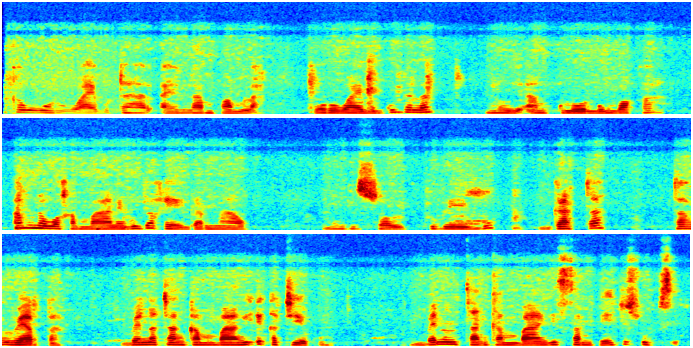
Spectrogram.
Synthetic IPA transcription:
kawoɾuwajbutaːlajlampamla̰ | woɾuwajbuɡudːala | muŋɡiʔa̰mkuloːɾbumbɔkːaː | mnawaxambanɛbuɟɔxɛɡanːaːw | muŋɡisɔltubebuɡatːa | tawɛɾta | bɛnːataŋkambaŋɡiʔɛkːateːku | bɛntaŋkambaŋɡisampɛt͡ʃisufsi

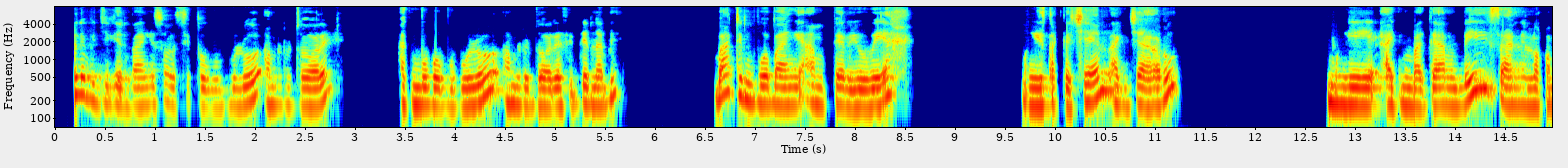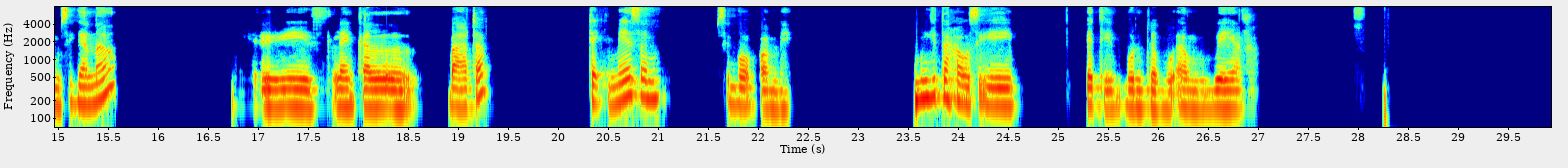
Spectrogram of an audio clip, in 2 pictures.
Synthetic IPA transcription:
bɐlɛbud͡ʒiɡenbaːŋɡisɔlsipːɐbubulɔʔɐmludɔːɾɛ | ʔɐk̚mbubobuɡuloʔɐmludɔːɾɛsidɛnːɐbi | baːtimbubɔbaŋɡiʔɐ̰mpɛɾjuwɛːx | maŋɡisakːɐt͡ʃɛːnɐk̚ɟaːɾu | maŋɡiaɟmbɐɡambisaːnilɔxɔmsiɡɐnaw | mɡiwilɛŋkɐl | baːtɐ | tɛk̚mɛsɐm | sibɔːkɔmɛ | muŋɡitɐxɐwsi | bɛtibuntɐbṵʔɐ̰mwɛːɾ

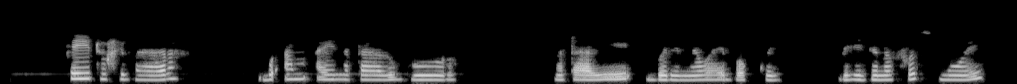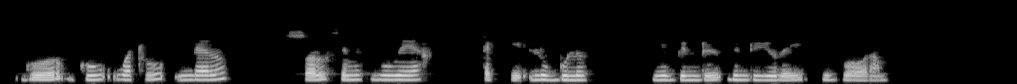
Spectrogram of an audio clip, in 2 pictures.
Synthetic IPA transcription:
kajituxibaːɾ | buʔɐmajnataːluɡɔːɾ | nata̰libəɾinawajbɔkːɔɲ | bikiɡɐnafəsmɔːj | ɡɔ̰ːɾɡuwatʰundɛl | sɔlsemisbuwɛːx | tɛkːḭlubulə | nibindbindujuɾḛjkibɔːɾam

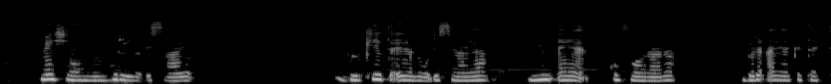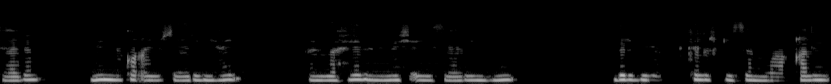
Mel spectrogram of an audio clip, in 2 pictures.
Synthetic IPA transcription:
mɛːʃaːnwɑːɡʊɾɪlɐɗɪsaːjɔ | bʊlkʰiːt̪ʰɐʔɐ̰jaːlɐɣʊɖɪsaːjaː | nɪnʔɐjaː | kʰʊfɔːɾɐɾɐ | bɪɾɐʔɐjaːkʰɐt̪ʰaːɡ̚t̪ʰaːɣɐnː | ɪnːɐkʰɔrʔɐ̰juːsaːɾɪnjɐɦɛj | ʔɐlwaːħɛːðɐnɐmɛːʃɐɐjɛjsaːɾɪnjɪɦiːn | d̪ɐrbɪɣɐkʰɐlɐrkʰiːsɐnɐwɑːqɑlɪn

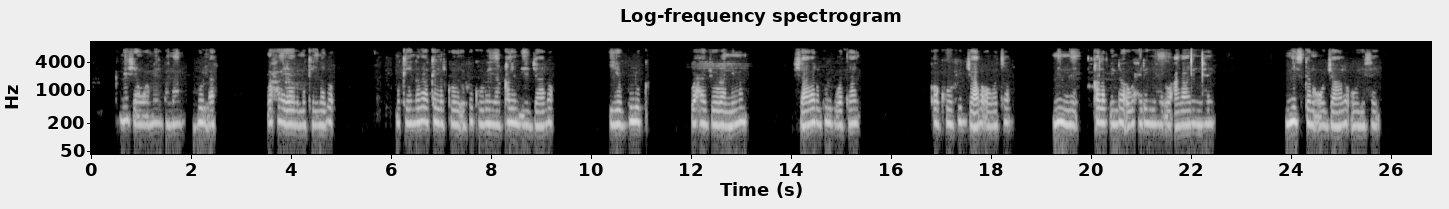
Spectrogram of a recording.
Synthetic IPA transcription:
mɛːʃɐnwɑːmɛːlbɐnːaːnɦulɐh | wɑħɑjɛːlmɐkʰinɐðɔ | mɐkʰiːnɐðɐɦɐkʰɐlɐrkʰɔːðɛɔːkʰɐkʰɔːβɐjaːnqɑlɪmit͡ʃaːlɔ | ijɔbʊlʊɡ | wɑħɑːt͡ʃɔːɣaːnɪmɐn | ʃaːɣɐrbʊlʊɡwɑt̪ʰaːn | ʔɔːkʰɔːfɪd̪̚t͡ʃaːlɔ̰ʔɔːwɐt̪ʰɔ | mɪd̪nɐ | qɑlɐbɪɳɖɐɦʊɣʊħɪɾɐnjɐɦɛjṵːʕɑɣaːɾɐnjɐɦɛj | miːskʰɐnʔuːt͡ʃaːlɔʔuːjɪʃɛj

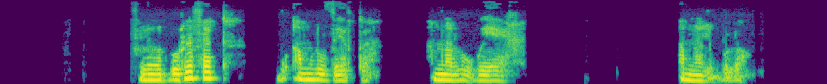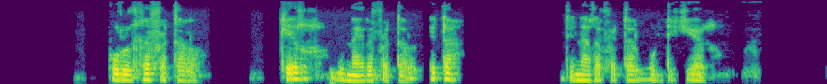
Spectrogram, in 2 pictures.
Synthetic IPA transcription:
filɔːd̚buɾɛfɛt | buʔamluvɛrta | ʔɐmnaluwɛːx | ʔɐmnalubṵlo | pulrɛfɛtal | kʰɛɾbinajɾɛfɛta̰lita | dinaɾɛ̰fɛtalbudikɛɾ

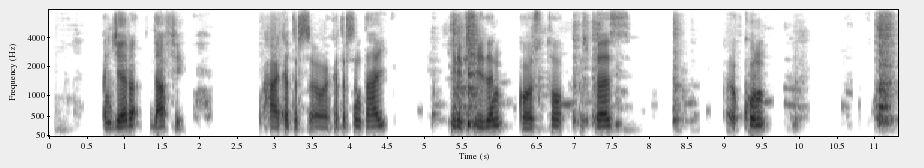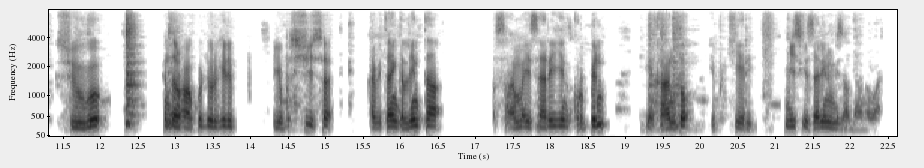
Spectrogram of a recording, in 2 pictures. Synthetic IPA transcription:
ʔɐnt͡ʃɛɾɐd̪aːfɪ | wħɑ | kʰɐt̪ʰɪrsɐnt̪ʰɐɦɛj | hɪlɪbʃiːðɐn | kʰɔːst̪ʰɔɪsbɛːs | kʰʊn | suːɣɔ | ɪnt̪ʰɐnwħaːkʰʊd͡ʒʊɾɦɪlɪb̚ | ijɔbɐsʃiːsɐ | ʕɑβɪt̪ʰaːŋkʰɐlɪnt̪ʰɐ | samɐɛjsaːɾɪjhiːnkʰʊrbɪn | ijɔqɑːnd̪ɔ | ijɔbɐ̥kʰɛːɾɪ | miːsɛsaːɾɪjiːnmɪsʕd̪aːnɐwa̰ː

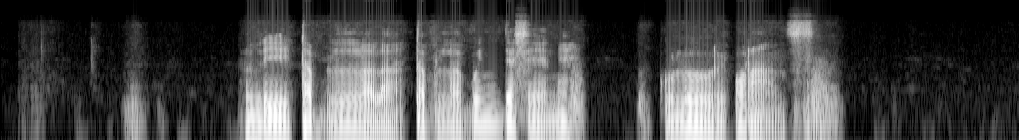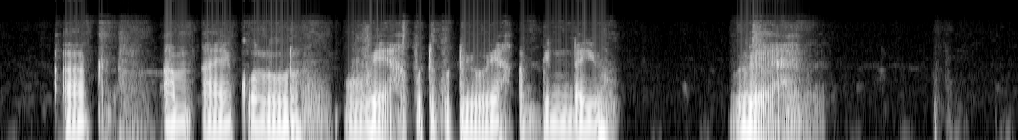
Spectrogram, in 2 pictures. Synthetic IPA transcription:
litabllalatablabuɲdɛsɛnɛ | kʰɔ̰loɾḭʔɔɾʔa̰ns | ʔak | amajkʰɔloɾwɛxputuputujuwɛxak̚bindaju | wɛ̰ːx

